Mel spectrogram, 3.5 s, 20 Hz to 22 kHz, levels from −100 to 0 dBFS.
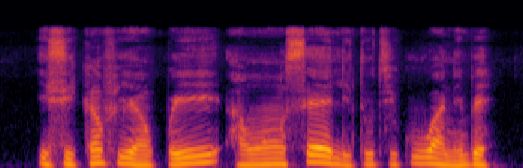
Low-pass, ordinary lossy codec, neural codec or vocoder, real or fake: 10.8 kHz; none; none; real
